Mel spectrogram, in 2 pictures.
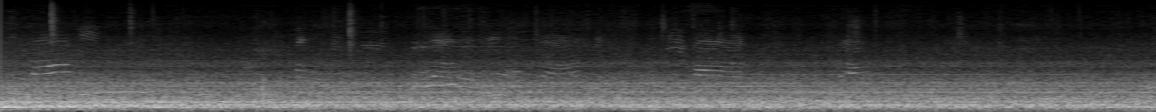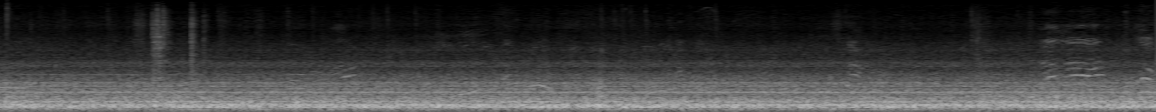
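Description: A train rumbles steadily along the tracks from inside a carriage.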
